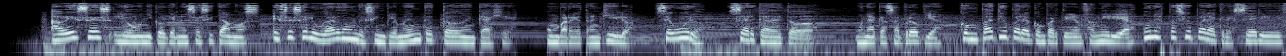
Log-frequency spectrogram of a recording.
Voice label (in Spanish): neutro, espanol neutro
